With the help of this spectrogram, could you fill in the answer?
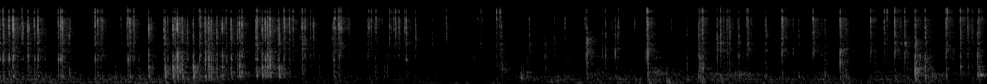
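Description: A closed, hand-sized, flat rectangular peach cardboard eyeshadow palette (Revolution 'The Wants') is held in both hands and tapped and scratched across its front and back with long red acrylic nails. The rapid, dry, bright clicks sound like typing and stop almost instantly, with light scratching between them and almost no low end.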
